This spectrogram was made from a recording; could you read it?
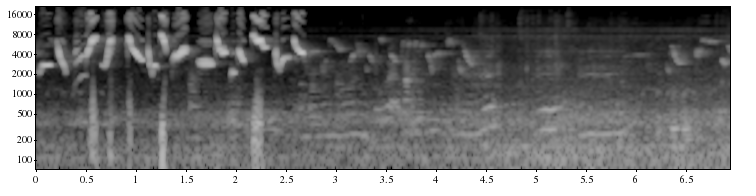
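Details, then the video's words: Canary singing vigorously, recorded as a tutor song for training other birds: a fast burst of varied whistled and chirped notes, many sweeping up and down, for under three seconds, followed by quiet background hum. "sanger gacor. masteran burung"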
